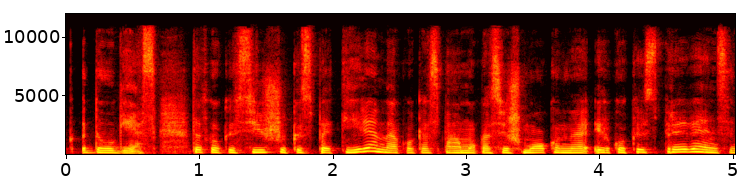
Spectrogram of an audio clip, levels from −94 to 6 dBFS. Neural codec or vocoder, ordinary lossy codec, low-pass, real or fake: codec, 44.1 kHz, 7.8 kbps, Pupu-Codec; AAC, 64 kbps; 10.8 kHz; fake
